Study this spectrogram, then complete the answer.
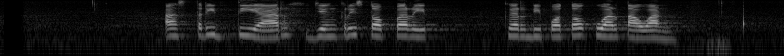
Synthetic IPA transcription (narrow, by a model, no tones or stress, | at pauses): ʔast̪ɾit̪iard͡ʒɨŋkɾist̪ɔpəɾip̚ | kɨrdipɔt̪ɔkuwart̪awan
